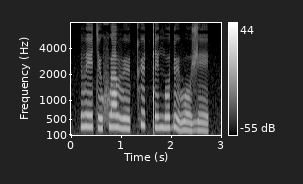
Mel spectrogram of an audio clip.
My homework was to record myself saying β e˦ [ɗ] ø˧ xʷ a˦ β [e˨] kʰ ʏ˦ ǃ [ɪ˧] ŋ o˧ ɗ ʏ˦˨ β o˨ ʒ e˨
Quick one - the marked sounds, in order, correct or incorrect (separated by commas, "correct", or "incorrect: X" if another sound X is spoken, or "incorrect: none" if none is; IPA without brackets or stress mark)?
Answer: incorrect: t, incorrect: ø˨, correct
